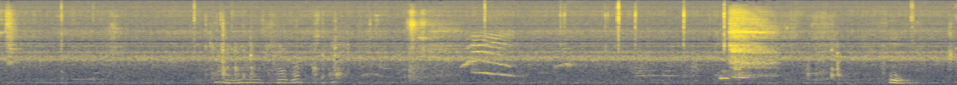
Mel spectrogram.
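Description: Faint, short calls that glide in pitch, one about six to seven seconds in and a louder one about eleven seconds in, over a faint steady hum.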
